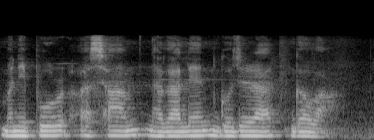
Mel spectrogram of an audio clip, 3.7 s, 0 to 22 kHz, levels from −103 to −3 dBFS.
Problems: background sounds at intervals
